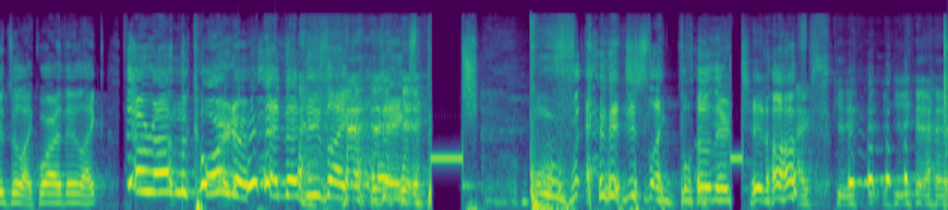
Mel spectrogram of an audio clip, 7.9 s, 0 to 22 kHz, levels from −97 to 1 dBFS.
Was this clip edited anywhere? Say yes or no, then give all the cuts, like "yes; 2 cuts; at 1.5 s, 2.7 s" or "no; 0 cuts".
no; 0 cuts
